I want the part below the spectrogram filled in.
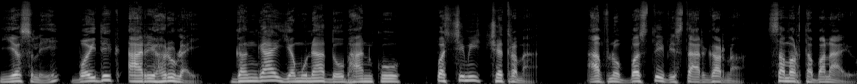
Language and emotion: Nepali, neutral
